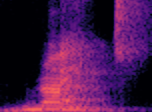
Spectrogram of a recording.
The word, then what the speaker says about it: write: Here in this one sentence, the W is silent. We take start from R. Write. Clear?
